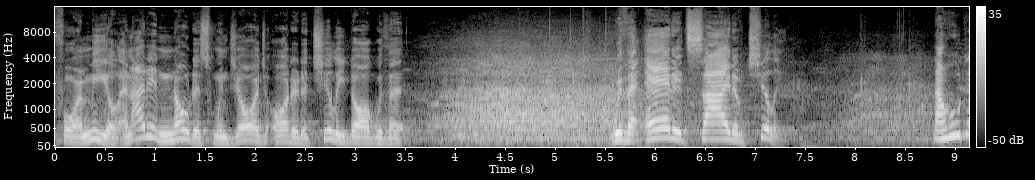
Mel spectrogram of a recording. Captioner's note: laughter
